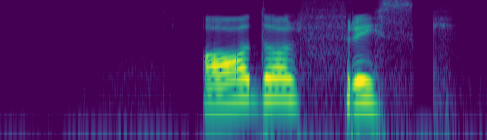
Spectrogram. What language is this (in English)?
Swedish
